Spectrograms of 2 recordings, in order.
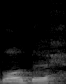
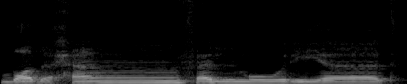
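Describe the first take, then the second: First: The word ends on a plain long vowel. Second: The ending is nasalized and runs into the next word. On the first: The reciter stops after this word. "در حالت وقف میشه" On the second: The reciter continues into the next word. "در حالت وصل میشه"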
